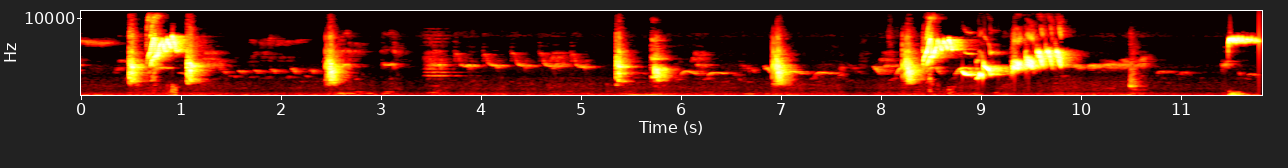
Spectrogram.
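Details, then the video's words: Blood-breasted flowerpecker, called tledekan gunung, singing as a training lure for young and adult birds: sharp high chips and soft thin twitters, ending in a fast jumbled burst of high wavering notes. "Tledekan gunung cocok buat pancingan burung bahan / burung dewasa"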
